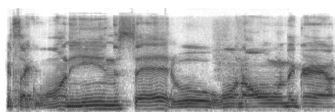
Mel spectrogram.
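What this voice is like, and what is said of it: Slight country twang. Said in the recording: “Got a little twang on your voice now.”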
